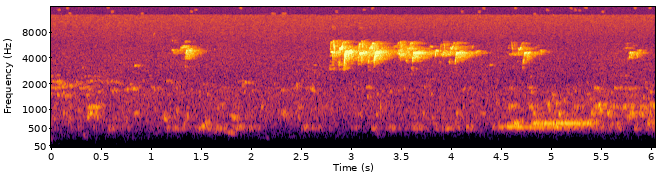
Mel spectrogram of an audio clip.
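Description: Faint bird chirps over quiet outdoor ambience: a brief chirp about a second in, then a longer twittering run about halfway, and a few more chirps later. A faint steady low hum comes in near the end.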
